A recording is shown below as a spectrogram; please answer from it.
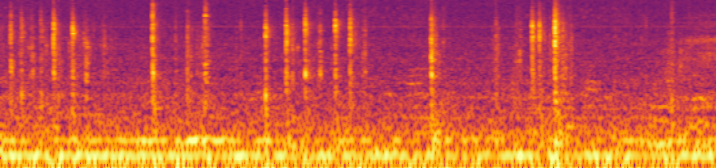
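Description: Someone types an email address on a computer keyboard, quick uneven bursts of crisp key clicks with short pauses, close and fairly quiet against a low room hum.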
